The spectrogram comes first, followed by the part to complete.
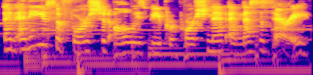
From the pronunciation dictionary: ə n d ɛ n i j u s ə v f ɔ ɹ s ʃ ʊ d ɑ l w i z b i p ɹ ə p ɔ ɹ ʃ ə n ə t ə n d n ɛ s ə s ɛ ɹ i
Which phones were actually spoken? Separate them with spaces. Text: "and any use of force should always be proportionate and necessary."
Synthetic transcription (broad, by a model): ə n ɛ n i j u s ə v f ɔ ɹ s ʃ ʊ d ɑ l w i z b i p ɹ ə p ɔ ɹ ʃ ə n ə t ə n n ɛ s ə s ɛ ɹ i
